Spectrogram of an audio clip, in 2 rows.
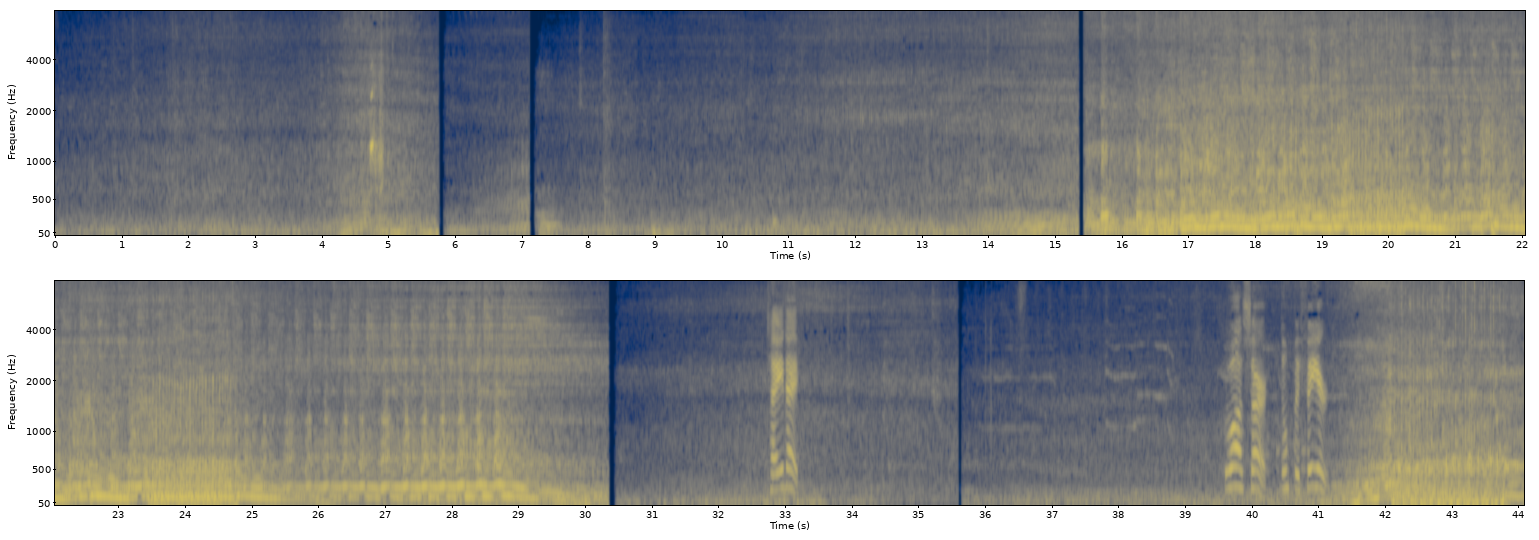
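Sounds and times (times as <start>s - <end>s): engines idling and moving: 0.0s - 44.0s
car engine revving: 13.2s - 30.4s, 41.0s - 44.0s.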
